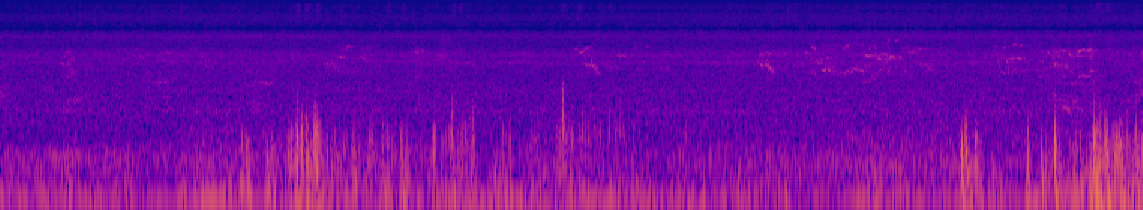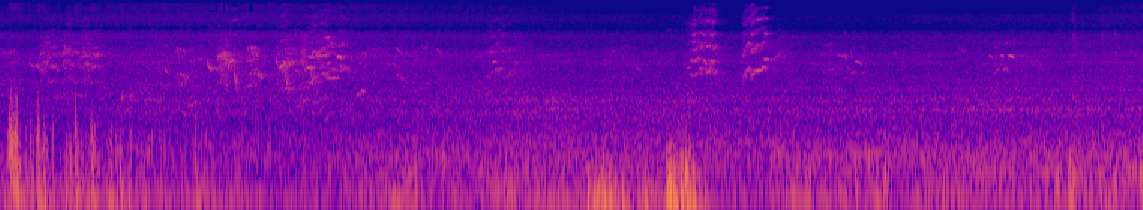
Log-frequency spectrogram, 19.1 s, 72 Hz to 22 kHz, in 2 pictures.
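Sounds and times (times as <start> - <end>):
steady low rumble: 0.0 - 15.4
birds chirping: 4.6 - 14.0.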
